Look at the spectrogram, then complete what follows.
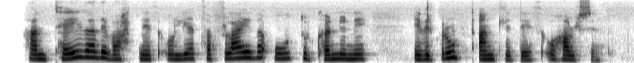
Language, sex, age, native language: Icelandic, female, 40-49, Icelandic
